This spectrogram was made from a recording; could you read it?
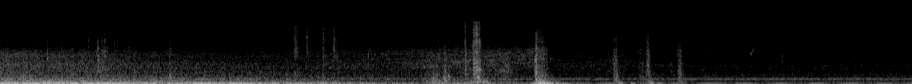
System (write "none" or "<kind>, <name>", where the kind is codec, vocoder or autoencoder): none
